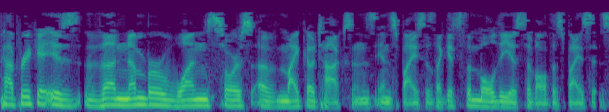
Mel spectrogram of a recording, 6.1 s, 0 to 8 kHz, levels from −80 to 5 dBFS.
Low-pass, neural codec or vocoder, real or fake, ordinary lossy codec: 7.2 kHz; none; real; MP3, 24 kbps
